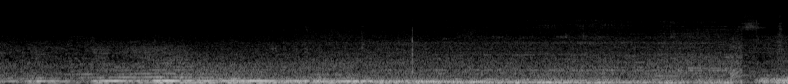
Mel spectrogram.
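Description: A car engine running at low revs: a steady low drone that dips slightly in pitch about halfway through and fades out near the end.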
